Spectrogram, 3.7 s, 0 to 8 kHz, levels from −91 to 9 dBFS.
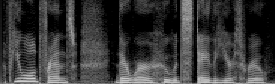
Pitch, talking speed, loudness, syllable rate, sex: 185 Hz, 195 wpm, -17 LUFS, 4.7 syllables/s, female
